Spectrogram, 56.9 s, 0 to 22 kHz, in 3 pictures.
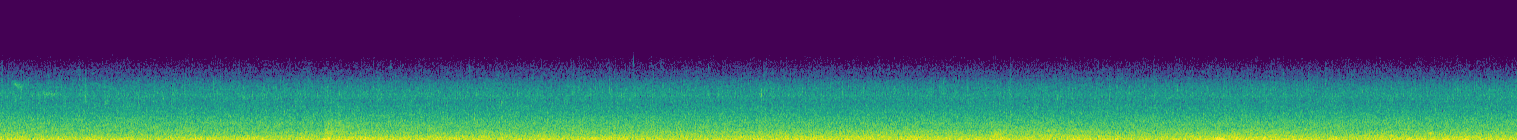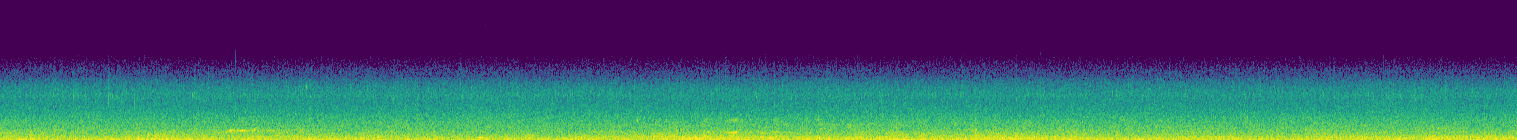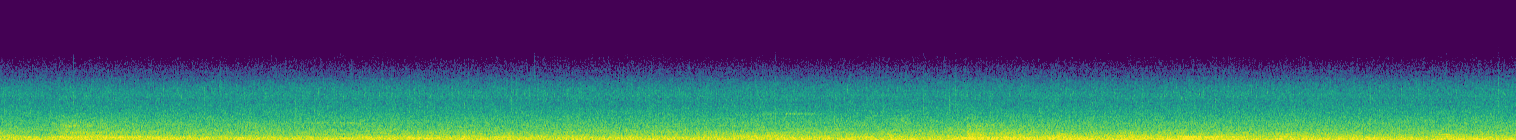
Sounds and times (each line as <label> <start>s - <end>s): water streaming by 0.0s - 56.8s
people talking 17.0s - 32.8s
people talking 45.1s - 55.3s
people talking 55.9s - 56.8s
